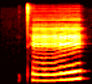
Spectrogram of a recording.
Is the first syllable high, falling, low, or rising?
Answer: rising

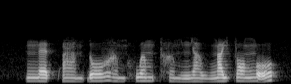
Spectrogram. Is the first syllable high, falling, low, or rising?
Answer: low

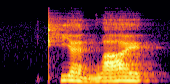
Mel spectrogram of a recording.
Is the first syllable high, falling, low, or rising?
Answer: falling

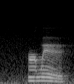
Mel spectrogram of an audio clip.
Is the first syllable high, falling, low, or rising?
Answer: falling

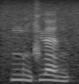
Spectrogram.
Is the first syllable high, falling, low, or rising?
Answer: falling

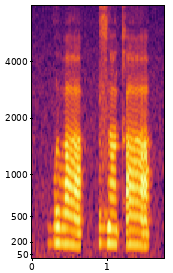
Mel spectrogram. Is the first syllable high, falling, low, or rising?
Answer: low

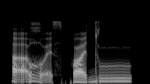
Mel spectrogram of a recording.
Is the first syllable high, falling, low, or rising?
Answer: high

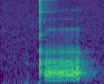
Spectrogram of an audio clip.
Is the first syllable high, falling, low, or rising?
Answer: rising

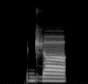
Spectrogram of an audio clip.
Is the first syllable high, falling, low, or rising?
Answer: high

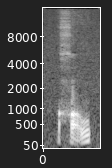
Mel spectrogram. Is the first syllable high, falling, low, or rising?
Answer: rising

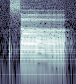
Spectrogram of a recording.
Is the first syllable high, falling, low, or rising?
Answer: falling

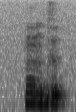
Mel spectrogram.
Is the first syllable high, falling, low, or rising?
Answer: low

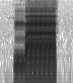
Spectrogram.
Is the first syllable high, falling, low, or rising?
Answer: high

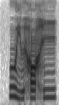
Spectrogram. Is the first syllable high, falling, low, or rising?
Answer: falling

